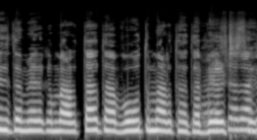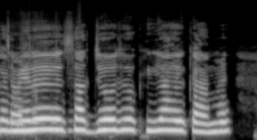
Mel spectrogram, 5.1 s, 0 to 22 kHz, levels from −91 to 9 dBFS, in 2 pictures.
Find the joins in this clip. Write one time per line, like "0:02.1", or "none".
0:02.5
